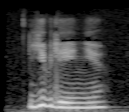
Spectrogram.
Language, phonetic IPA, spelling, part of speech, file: Russian, [(j)ɪˈvlʲenʲɪje], явление, noun, Ru-явление.ogg
- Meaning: 1. phenomenon 2. event, occurrence 3. apparition 4. scene (in terms of theaters) 5. effect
